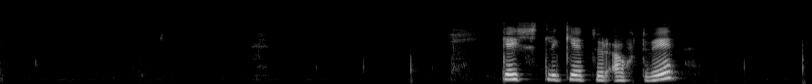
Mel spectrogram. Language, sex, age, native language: Icelandic, female, 8, Icelandic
